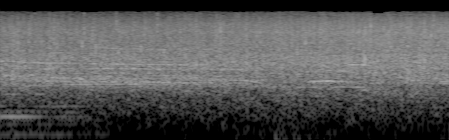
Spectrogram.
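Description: Large concert-hall audience applauding steadily at the end of a song. The song's last sustained note dies away in the first half second.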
